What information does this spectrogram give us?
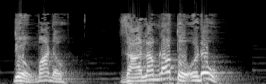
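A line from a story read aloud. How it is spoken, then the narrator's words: Powerful icy shout. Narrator (Vietnamese): một đạo khí cơ cường đại lạnh thấu xương bao phủ xuống, hét lớn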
